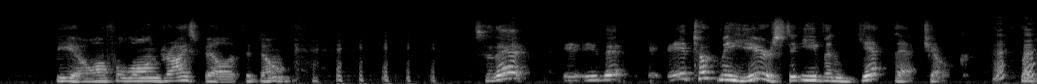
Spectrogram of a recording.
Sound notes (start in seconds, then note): 3.4 laughs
